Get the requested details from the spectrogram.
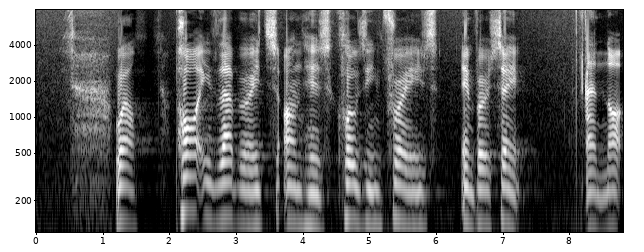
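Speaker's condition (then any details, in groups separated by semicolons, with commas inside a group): ALS; under neurologist care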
